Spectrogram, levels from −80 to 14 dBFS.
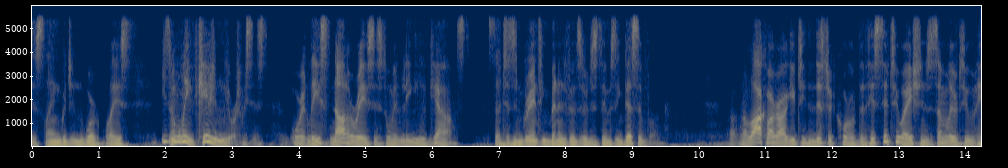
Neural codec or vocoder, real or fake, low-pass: codec, 16 kHz in and 24 kHz out, 0.4 kbps, LongCat-Audio-Codec, four codebook decoder; fake; 5.4 kHz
